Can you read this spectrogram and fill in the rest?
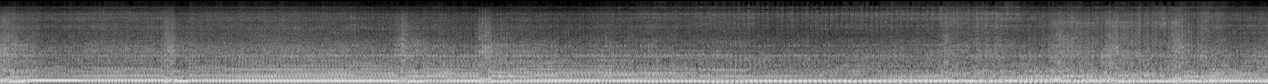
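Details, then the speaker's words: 1984 Honda ATC three-wheeler, single cylinder, free revival, first start after cranking with a little gas: runs steadily with a fast even putter near 200 beats a minute, no misfires, knocks or rattles. Normal running. "It runs. I don't think there's any more mosquitoes within 50-foot radius either."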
